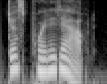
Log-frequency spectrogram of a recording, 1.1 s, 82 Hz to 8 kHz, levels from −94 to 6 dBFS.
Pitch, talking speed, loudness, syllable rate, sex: 165 Hz, 225 wpm, -18 LUFS, 4.9 syllables/s, female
